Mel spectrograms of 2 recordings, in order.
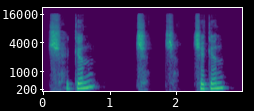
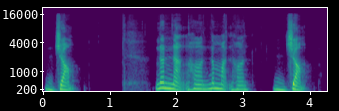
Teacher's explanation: when you go into a g sound or a j sound then you use more of your voice okay it goes from chicken chicken to jump on jump okay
